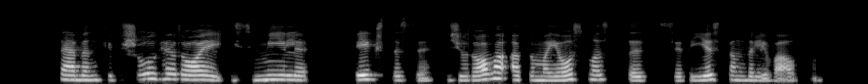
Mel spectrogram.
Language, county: Lithuanian, Marijampolė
